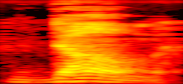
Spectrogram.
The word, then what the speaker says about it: dumb: Here we have the word dumb. D-U-M-B. Dumb. Again, we have duh, the D, duh, silent B.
